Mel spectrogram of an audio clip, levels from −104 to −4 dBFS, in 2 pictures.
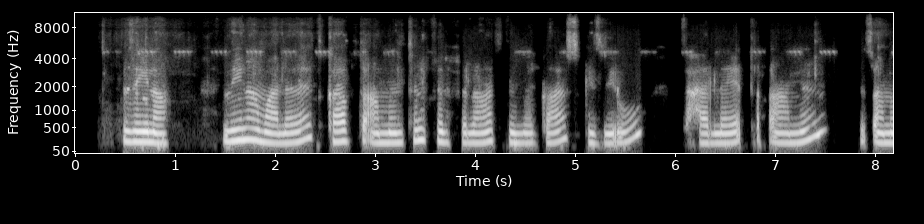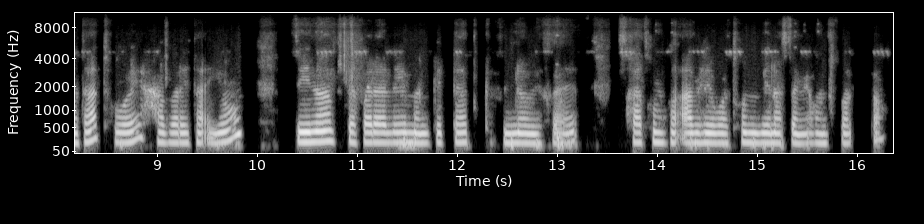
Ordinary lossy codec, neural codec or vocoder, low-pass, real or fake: Opus, 24 kbps; none; 9.9 kHz; real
